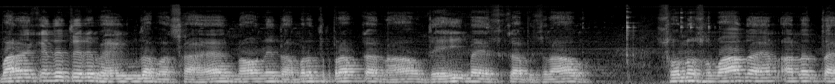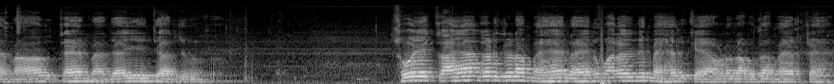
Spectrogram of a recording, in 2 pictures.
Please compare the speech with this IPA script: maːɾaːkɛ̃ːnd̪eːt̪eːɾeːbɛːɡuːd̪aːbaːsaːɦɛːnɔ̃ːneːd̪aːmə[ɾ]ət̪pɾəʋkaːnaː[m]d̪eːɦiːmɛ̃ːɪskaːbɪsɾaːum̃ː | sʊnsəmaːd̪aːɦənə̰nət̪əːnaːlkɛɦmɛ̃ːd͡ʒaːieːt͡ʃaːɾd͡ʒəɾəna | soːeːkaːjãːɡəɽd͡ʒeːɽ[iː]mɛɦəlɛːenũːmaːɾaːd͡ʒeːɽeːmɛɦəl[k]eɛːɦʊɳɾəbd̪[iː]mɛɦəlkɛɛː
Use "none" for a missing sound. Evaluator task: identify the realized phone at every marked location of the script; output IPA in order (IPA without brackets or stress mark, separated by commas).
ɾ, m, aː, k, aː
